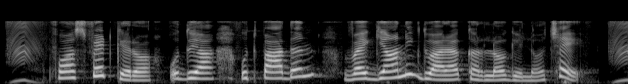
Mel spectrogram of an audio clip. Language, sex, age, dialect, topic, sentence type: Maithili, female, 25-30, Angika, agriculture, statement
